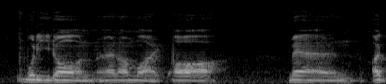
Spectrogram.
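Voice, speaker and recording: A man speaks very slowly in an Australian accent, his pitch very deep and low and his intonation flat and monotone. Audible echo fills the room around him. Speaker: vlogger. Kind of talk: casual monologue vlog. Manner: casual, filler-heavy.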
